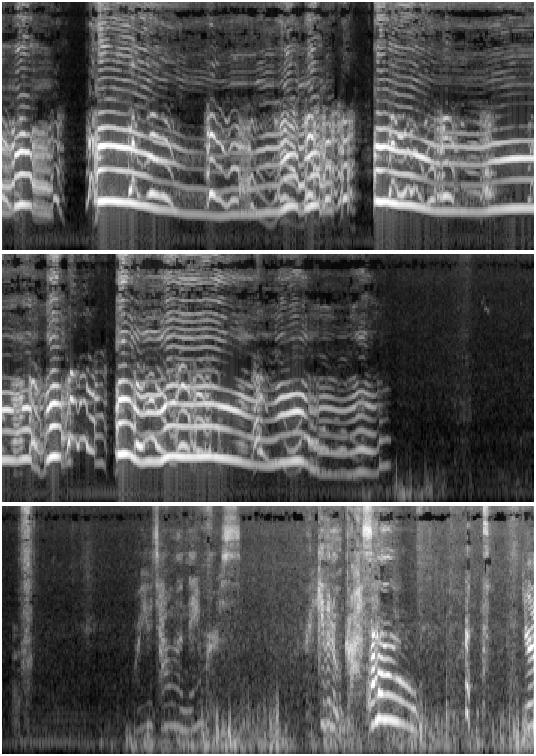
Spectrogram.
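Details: Pet Alaskan Malamutes Tonka and Monroe complain about their pool's dirty green water with repeated long howls that warble and bend in pitch, separated by brief gaps, then fading to quiet rustling and a final rising whine.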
